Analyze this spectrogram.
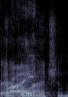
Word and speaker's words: Appalachian: I appreciate the correct pronunciation of Appalachian.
